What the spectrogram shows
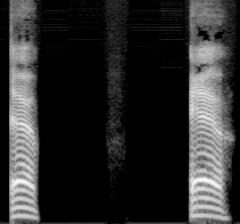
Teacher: নিচের ঠোঁটে আলতো করে কামড় দিয়ে উচ্চারণ করতে হয় এফ এফ এই বর্ণটা উচ্চারণ করার সময় খানিকটা বাতাস দাঁতের ফাঁকা দিয়ে বের হয়ে আসবে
